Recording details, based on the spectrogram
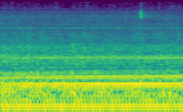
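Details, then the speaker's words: Steady motor hum with a low throbbing pump rhythm from a portable surgical suction machine switched on, with the tube folded so the pressure rises; a nursing training demonstration. "So we have to turn like this, then you on. Again you check, fold the tube, the pressure is increasing."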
